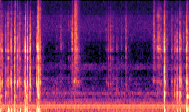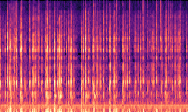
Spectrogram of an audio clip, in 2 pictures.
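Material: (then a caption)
Cardboard. A small printed red-and-black cardboard earphone box marked "BASS," likely hollow, is held close to the mic and tapped and scratched with fingertips and short nails. A few sharp taps open the clip, then a quiet pause with a faint steady hum. Dense, irregular, dull tapping and scratchy rubbing follow to the end.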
